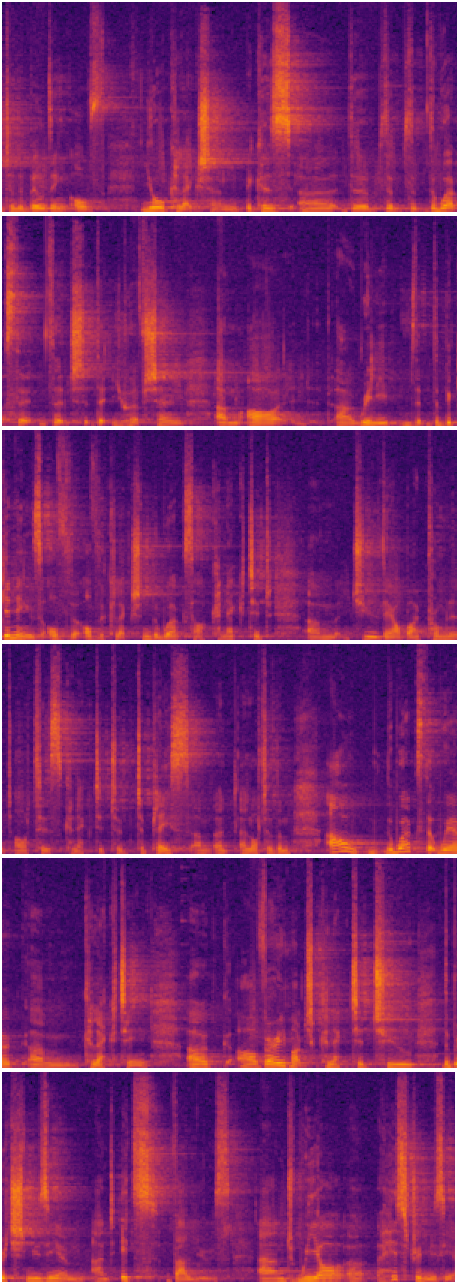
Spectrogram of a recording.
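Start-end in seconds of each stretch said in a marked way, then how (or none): 0.0-2.4 your gently stressed with falling pitch. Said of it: "to the building of our collection".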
